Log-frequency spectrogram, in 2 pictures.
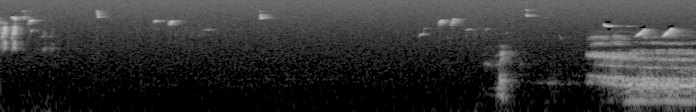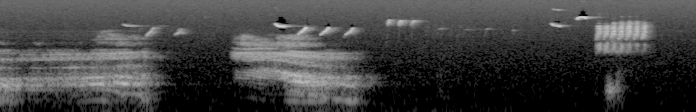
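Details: Pyrenean red deer stag roaring in the autumn rut among answering stags: two powerful, throaty bellows of roughly two and a half and one and a half seconds, with short grunts before and scattered bird twitters around.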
